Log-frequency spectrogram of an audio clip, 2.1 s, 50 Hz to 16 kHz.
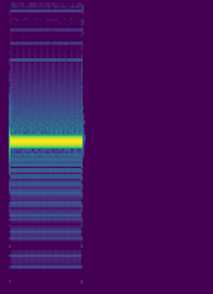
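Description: A single steady 1 kHz test-tone beep, the stock sound that goes with a colour-bars card, lasting under a second and cut off abruptly with a click.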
